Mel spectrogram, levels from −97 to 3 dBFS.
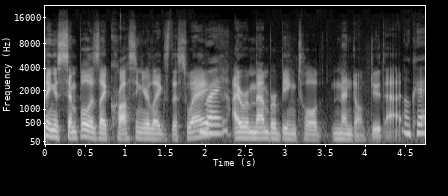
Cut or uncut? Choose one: uncut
